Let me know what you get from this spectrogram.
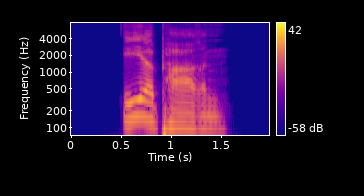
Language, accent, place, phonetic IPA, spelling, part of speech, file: German, Germany, Berlin, [ˈeːəˌpaːʁən], Ehepaaren, noun, De-Ehepaaren.ogg
- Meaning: dative plural of Ehepaar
